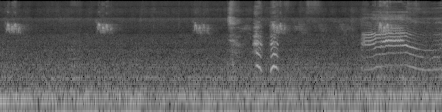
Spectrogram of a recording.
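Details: Stray cat called Missy, begging for food near a water dish. Long background hiss, two tiny chirps midway, then one wavering, drawn-out meow near the end, with a person exclaiming and laughing.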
